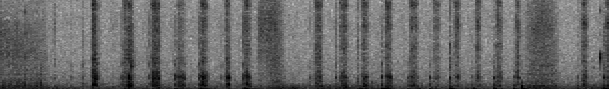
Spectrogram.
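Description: A fineliner pen draws long vertical strokes on a sheet of white sketchbook paper lying flat. Its nib rubs across the paper surface in a quick, steady series of short, dry scratches with bright, airy hiss and a little low rustle underneath.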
